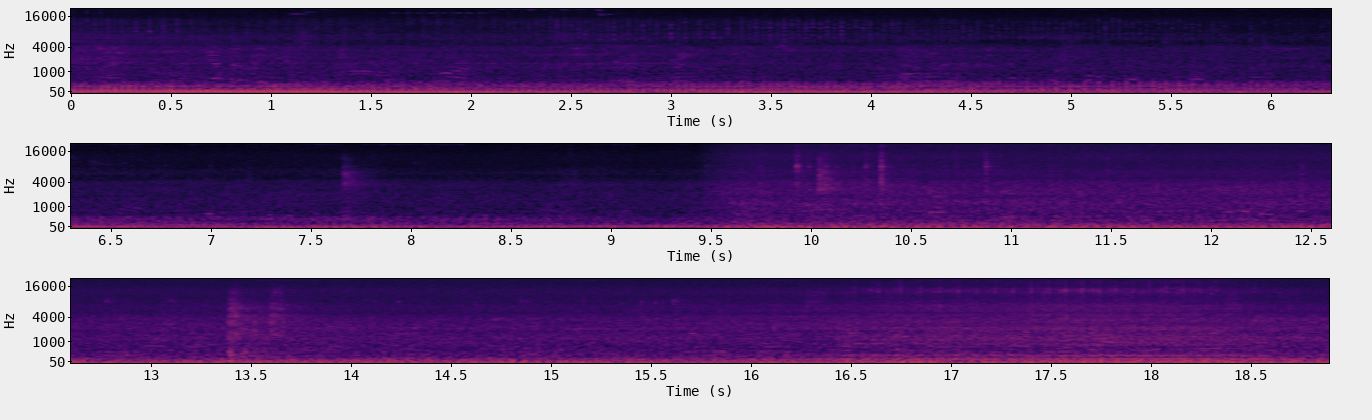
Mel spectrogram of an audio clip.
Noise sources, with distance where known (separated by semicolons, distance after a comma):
engine of unclear size; person or small group talking, far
